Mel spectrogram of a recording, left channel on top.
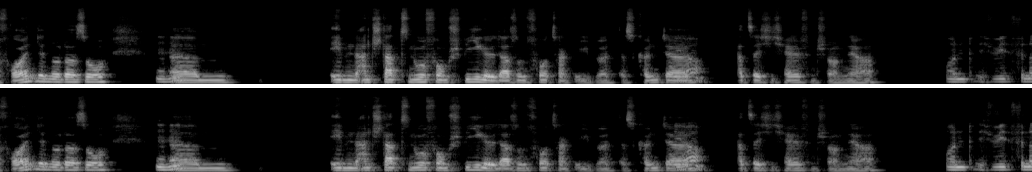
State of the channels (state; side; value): normal; both; correlation 0.86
